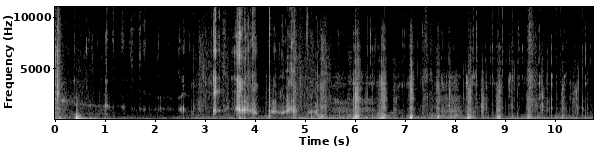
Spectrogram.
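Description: Close-miked chewing of a crunchy snack, with irregular crunches and crackles throughout. A heavy low thump just under half a second in is the loudest sound.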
